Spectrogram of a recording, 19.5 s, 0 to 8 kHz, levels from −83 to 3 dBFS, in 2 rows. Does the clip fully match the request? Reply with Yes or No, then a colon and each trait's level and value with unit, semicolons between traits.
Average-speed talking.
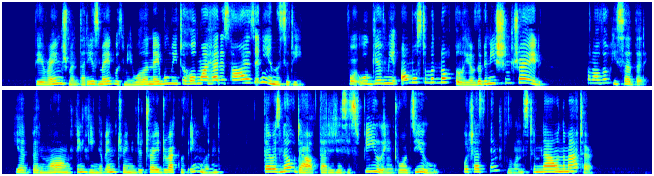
No: fast, 215 wpm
